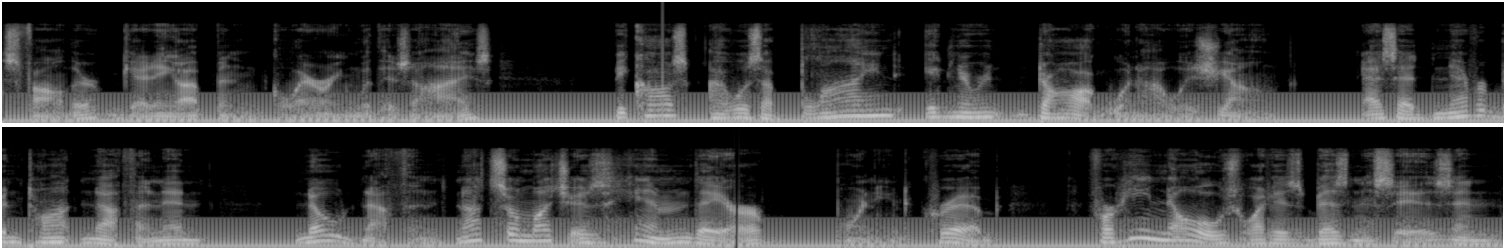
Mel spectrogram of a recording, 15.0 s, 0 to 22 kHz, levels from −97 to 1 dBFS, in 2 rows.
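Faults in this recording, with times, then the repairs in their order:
buzz 50 Hz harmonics 19 -36 dBFS
3.30 s: pop -18 dBFS
11.17–11.19 s: dropout 23 ms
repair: de-click; de-hum 50 Hz, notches 19; interpolate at 11.17 s, 23 ms

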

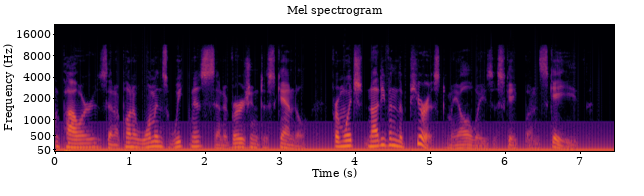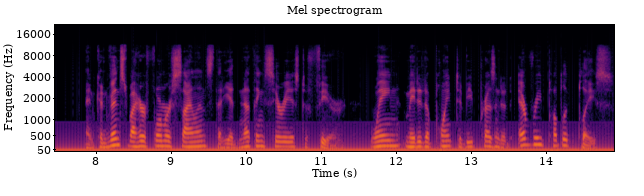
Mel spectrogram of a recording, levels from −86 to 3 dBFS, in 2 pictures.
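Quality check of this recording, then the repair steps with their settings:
buzz 50 Hz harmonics 18 -34 dBFS
crackle 55 per s -39 dBFS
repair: de-click; de-hum 50 Hz, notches 18

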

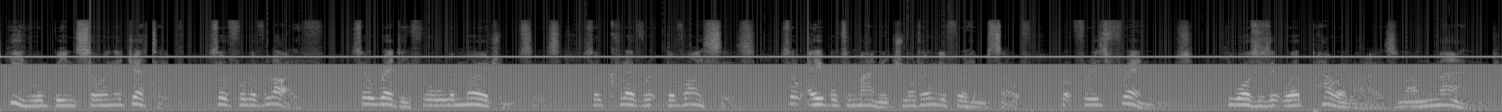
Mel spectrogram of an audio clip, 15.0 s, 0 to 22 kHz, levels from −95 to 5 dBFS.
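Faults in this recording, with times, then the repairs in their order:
buzz 60 Hz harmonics 39 -35 dBFS
crackle 58 per s -35 dBFS
whine 3.2 kHz -33 dBFS
0.90 s: pop -11 dBFS
8.08 s: pop -14 dBFS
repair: de-click; de-hum 60 Hz, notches 39; band-stop 3.2 kHz, Q 30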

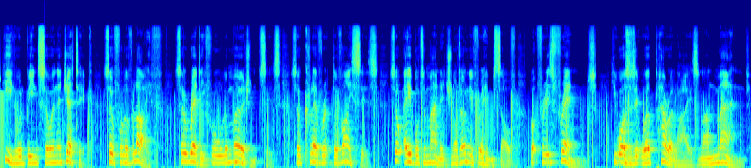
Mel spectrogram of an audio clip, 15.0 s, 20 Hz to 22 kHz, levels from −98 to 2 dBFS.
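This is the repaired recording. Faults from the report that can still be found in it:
0.90 s: pop

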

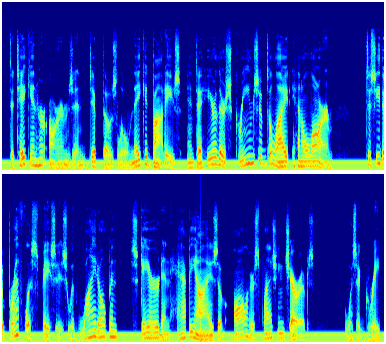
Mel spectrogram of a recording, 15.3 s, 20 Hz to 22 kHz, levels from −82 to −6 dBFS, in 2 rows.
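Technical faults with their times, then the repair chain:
hum 50 Hz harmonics 4 -32 dBFS
1.76–1.77 s: dropout 13 ms
6.18 s: dropout 4.5 ms
11.61 s: dropout 2.4 ms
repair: de-hum 50 Hz, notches 4; interpolate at 1.76 s, 13 ms; interpolate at 6.18 s, 4.5 ms; interpolate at 11.61 s, 2.4 ms

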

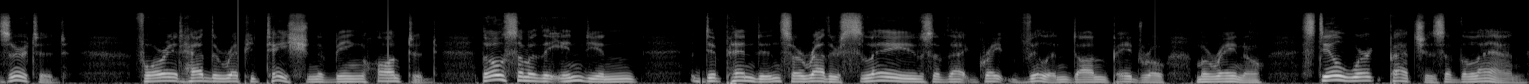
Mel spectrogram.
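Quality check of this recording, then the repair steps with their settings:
2.38 s: pop -9 dBFS
3.88 s: pop -10 dBFS
7.00–7.02 s: dropout 24 ms
11.55 s: pop -18 dBFS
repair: de-click; interpolate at 7.00 s, 24 ms

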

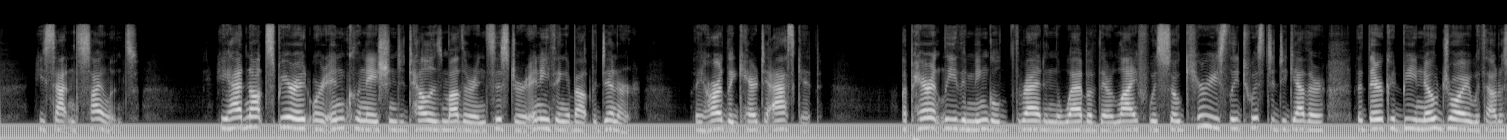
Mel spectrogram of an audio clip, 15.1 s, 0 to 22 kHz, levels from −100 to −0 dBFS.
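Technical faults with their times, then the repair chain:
hum 50 Hz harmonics 6 -27 dBFS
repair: de-hum 50 Hz, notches 6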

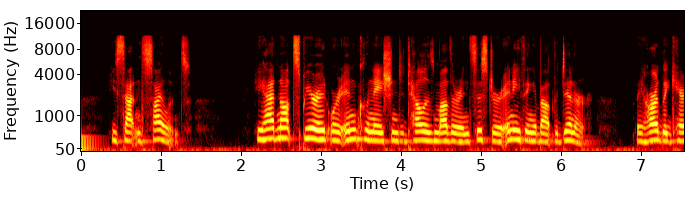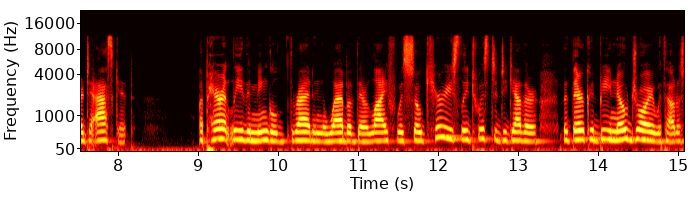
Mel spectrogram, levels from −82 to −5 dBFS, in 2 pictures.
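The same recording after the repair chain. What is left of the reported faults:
nothing left

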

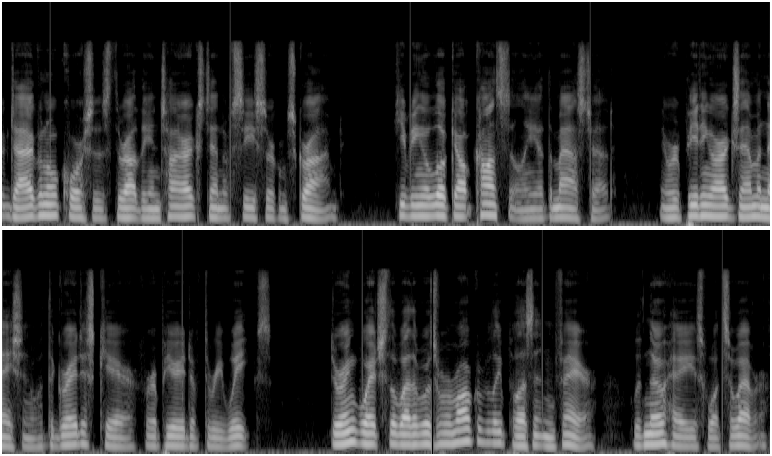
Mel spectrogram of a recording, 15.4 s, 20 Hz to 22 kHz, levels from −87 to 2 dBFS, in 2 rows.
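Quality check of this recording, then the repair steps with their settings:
tick 33 1/3 rpm -19 dBFS
11.98–12.01 s: dropout 26 ms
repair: de-click; interpolate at 11.98 s, 26 ms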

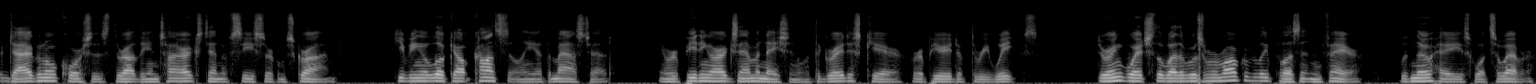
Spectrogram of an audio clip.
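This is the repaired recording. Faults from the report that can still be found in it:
nothing left

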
